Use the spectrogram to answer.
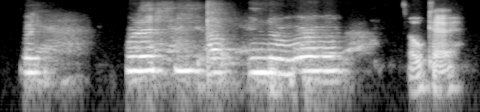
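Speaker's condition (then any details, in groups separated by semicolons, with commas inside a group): Cerebral palsy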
